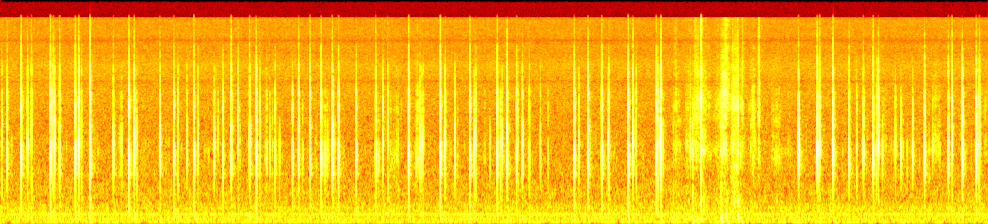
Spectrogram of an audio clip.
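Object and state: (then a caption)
Cardboard box tapped with nails. Fingernails tap and scratch the faces of a small, hollow, printed cardboard product box held in the hand. About seventy quick, dry taps come in uneven bursts with no ring-out. A brief rough scratching passage sits near the middle, and the clicks are mid-pitched with a bright edge.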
